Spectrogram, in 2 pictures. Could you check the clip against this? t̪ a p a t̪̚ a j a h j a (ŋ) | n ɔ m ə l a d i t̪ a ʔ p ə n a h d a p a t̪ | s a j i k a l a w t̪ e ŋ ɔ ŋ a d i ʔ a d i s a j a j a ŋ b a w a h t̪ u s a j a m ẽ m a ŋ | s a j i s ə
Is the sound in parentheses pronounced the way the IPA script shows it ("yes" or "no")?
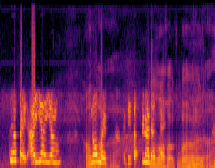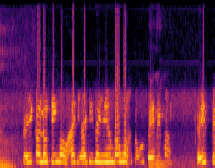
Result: yes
